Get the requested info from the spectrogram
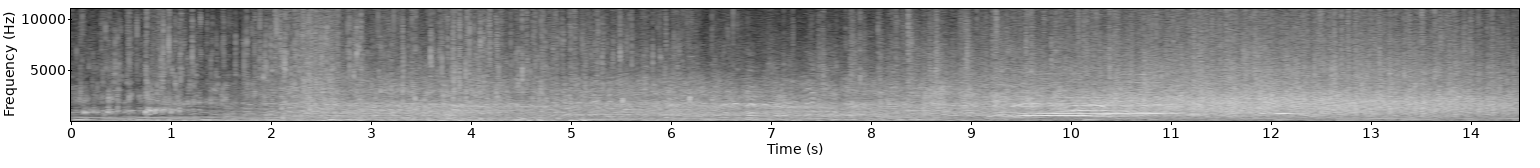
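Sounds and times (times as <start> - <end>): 
wine glugging and splashing into a glass: 0.0 - 6.6
laughter: 1.7 - 14.3.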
